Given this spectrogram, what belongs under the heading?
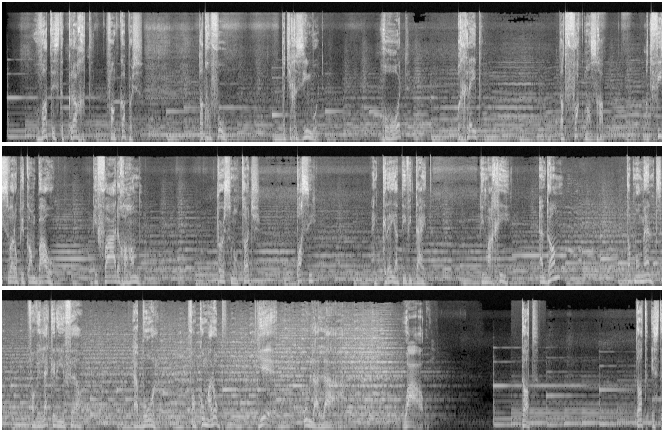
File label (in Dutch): Voice Over; De Kracht van Kappers; Anko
